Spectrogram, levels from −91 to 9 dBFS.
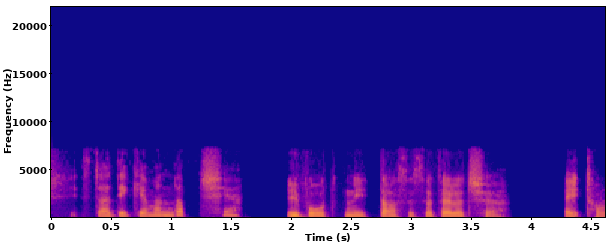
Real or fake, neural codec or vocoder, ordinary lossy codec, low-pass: fake; codec, 16 kHz, 0.4 kbps, LongCat-Audio-Codec; none; 7.2 kHz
